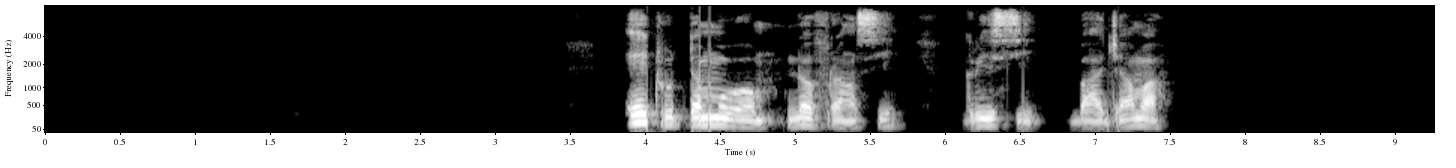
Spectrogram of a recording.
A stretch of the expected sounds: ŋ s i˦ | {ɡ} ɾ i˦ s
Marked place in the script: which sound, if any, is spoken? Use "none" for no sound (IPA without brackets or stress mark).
ɡ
